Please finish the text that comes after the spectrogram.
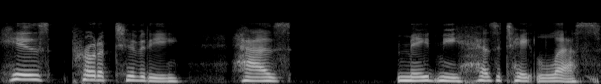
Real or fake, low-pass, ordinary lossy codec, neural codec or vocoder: real; 7.2 kHz; Opus, 16 kbps; none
